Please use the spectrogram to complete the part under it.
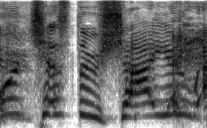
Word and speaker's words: Worcestershire: Worcestershire. – Yeah, Worcestershire. – Worcestershire. We've got a lot of American Worcestershire. Is that a place? – Yeah. – Worcestershire.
